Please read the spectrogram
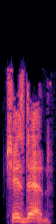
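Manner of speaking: falling, matter-of-fact; blunt, flat statement. Acted. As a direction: drop it coldly, no sorrow. Actor states death flatly.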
